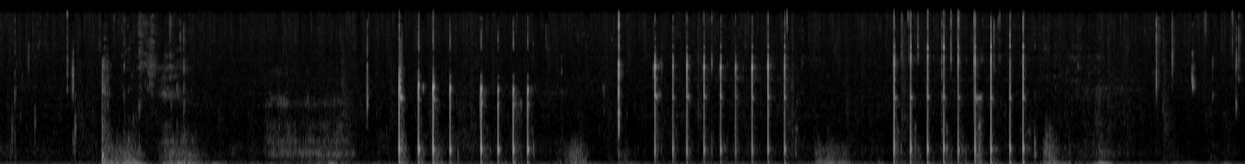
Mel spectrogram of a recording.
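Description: A young woman whispers softly and very close into a microphone.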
